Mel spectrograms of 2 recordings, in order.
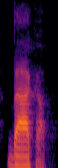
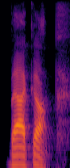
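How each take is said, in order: First: The stress falls on the word back. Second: The stress falls on the word up. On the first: It is a noun or adjective meaning a copy. "It sounds like one syllable for the one word" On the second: It is a verb meaning to move backwards or make a copy. "I'm stressing the up more"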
